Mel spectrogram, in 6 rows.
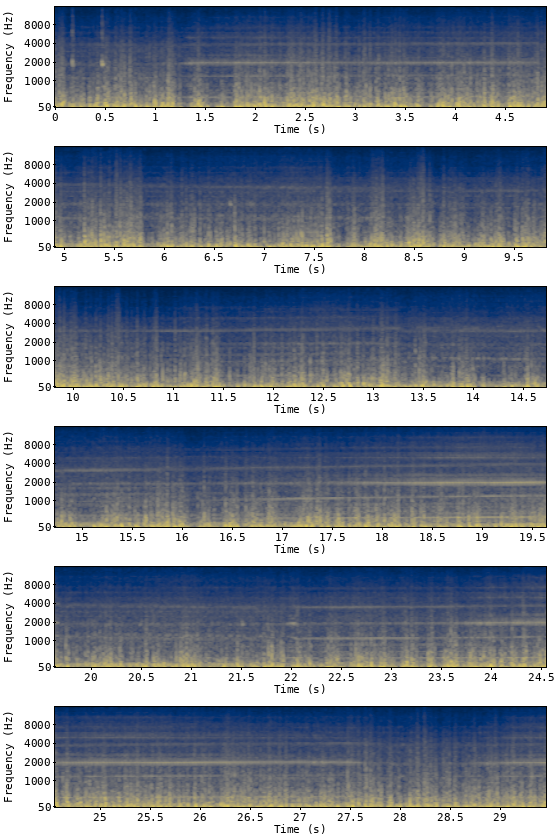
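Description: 1982 Yamaha XJ750 Seca's air-cooled inline-four engine running at road speed, heard close up over heavy wind buffeting on the microphone. The engine's pitch climbs steadily as the bike accelerates, then drops suddenly about two-thirds of the way through and again near the end as it shifts up a gear.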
